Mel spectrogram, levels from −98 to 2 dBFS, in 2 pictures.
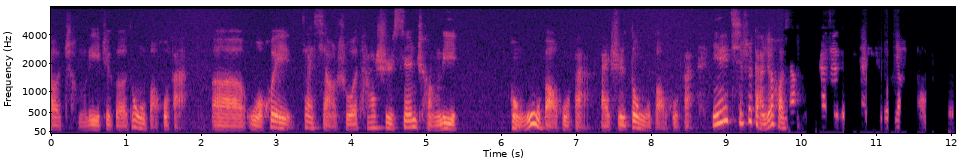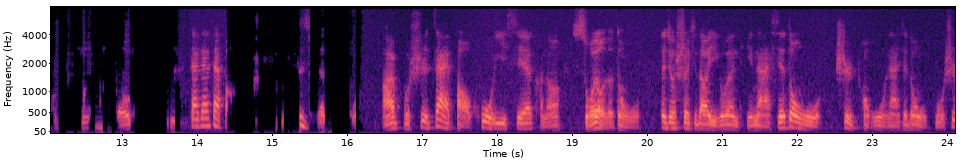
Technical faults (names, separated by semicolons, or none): speech suppressed in double talk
